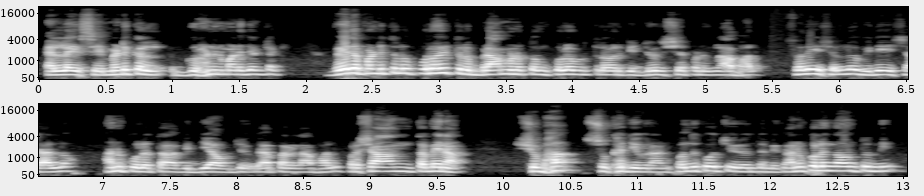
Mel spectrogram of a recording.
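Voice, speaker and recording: A male astrologer hosting a daily horoscope reading. He talks quickly in a high voice and reels off long lists of predictions. His appeals to the audience are emphatic. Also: fairly even intonation, dark tone. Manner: rapid listing, emphatic appeals. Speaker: astrologer and channel host.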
